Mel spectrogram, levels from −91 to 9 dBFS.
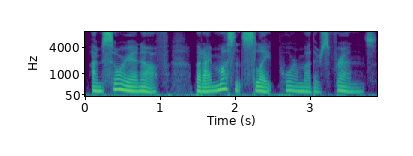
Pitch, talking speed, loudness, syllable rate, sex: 160 Hz, 155 wpm, -22 LUFS, 3.9 syllables/s, female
